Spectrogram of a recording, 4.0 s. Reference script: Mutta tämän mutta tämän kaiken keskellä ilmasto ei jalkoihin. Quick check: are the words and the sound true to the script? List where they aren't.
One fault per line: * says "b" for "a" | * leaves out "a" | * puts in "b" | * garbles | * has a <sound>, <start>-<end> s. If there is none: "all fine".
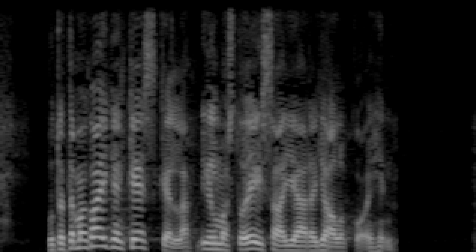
* leaves out "mutta tämän"
* puts in "saa jäädä"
